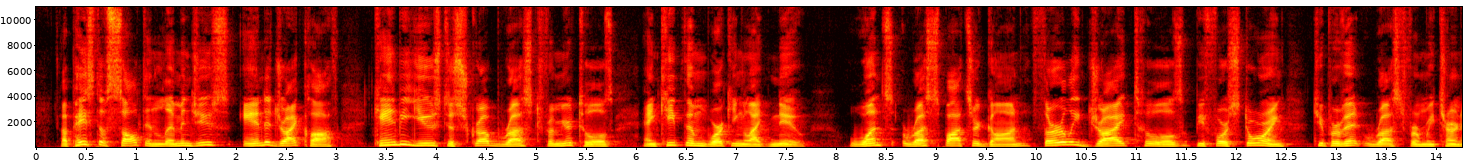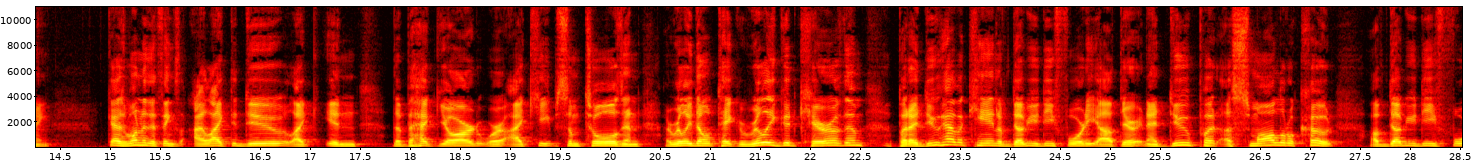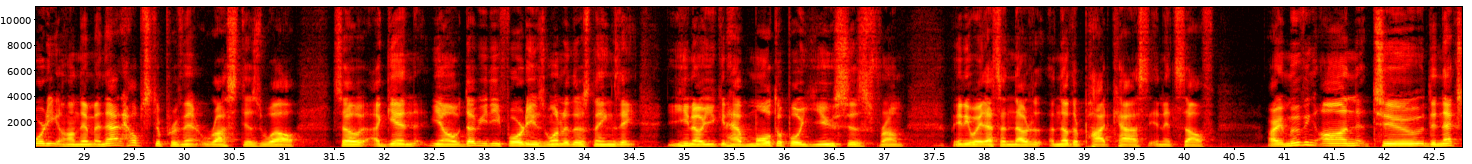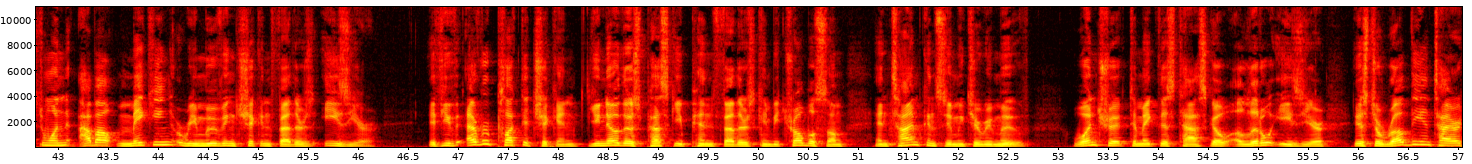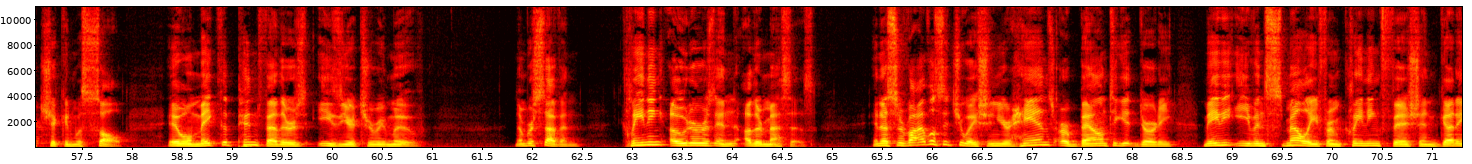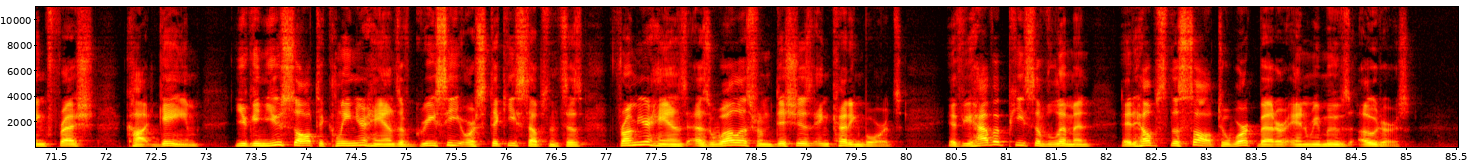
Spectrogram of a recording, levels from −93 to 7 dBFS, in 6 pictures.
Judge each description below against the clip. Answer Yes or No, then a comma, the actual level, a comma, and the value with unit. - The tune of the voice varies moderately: Yes, average, 4.1 semitones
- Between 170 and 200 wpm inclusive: Yes, average, 180 wpm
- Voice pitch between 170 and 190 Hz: No, medium, 145 Hz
